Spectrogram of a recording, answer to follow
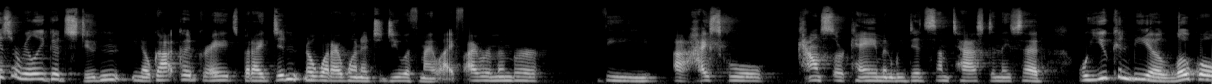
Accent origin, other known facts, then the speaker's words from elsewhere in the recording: Louisville, Kentucky, United States; also born or lived in Florida; I'm born and raised in Louisville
